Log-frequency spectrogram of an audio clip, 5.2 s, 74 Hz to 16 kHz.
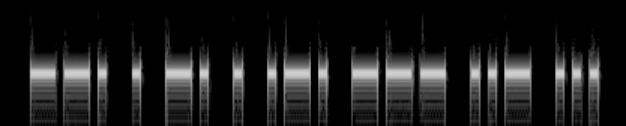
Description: Morse code, heard as a keyed tone, about 17 wpm, 700 Hz. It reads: GENEROUS
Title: Pangram Challenge v2 - 17wpm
